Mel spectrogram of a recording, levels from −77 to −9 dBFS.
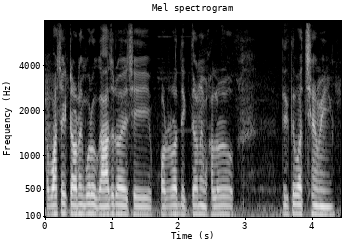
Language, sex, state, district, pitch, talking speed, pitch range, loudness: Bengali, male, West Bengal, Alipurduar, 125 Hz, 175 wpm, 120-130 Hz, -20 LUFS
